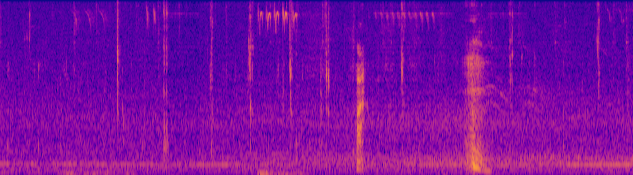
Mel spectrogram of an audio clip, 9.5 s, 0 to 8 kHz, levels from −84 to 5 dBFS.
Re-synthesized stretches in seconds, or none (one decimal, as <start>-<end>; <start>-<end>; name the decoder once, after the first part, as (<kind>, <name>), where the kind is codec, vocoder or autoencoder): 2.5-3.0 (vocoder, WaveNeXt); 5.6-6.8; 7.3-7.9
